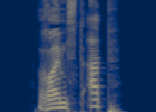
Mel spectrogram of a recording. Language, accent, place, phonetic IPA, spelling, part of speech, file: German, Germany, Berlin, [ˌʁɔɪ̯mst ˈap], räumst ab, verb, De-räumst ab.ogg
- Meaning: second-person singular present of abräumen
